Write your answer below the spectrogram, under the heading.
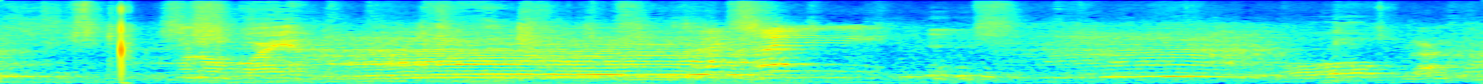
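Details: Calves being unloaded from a truck: overlapping drawn-out moos with rich harmonics, one long bellow lasting about three seconds, then a shorter call near the end, with a sharp knock and background rumble.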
